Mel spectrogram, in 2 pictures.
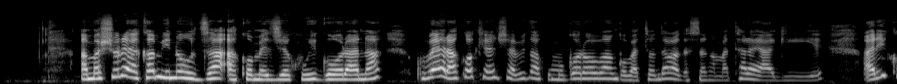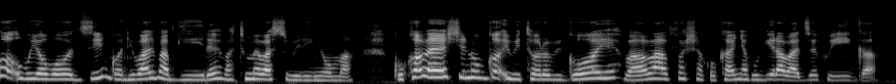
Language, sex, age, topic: Rundi, female, 25-35, education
